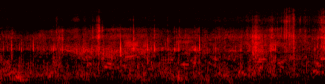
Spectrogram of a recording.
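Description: Near silence: faint outdoor background with distant, indistinct voices.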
